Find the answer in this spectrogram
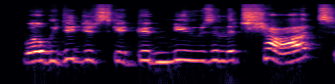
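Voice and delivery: bad fake British accent. Host speaking to the chat, in a terrible British accent. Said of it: "I say with my terrible British accent".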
